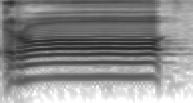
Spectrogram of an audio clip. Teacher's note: खड़ी ज़बर को आपने एक अलिफ से थोड़ा कम और ज़बर से ज़्यादा पढ़ना है। जैसे ये रॉ के ऊपर ज़बर, खड़ी ज़बर है ना, इसको हमने रॉ इस तरीके से पढ़ना है।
